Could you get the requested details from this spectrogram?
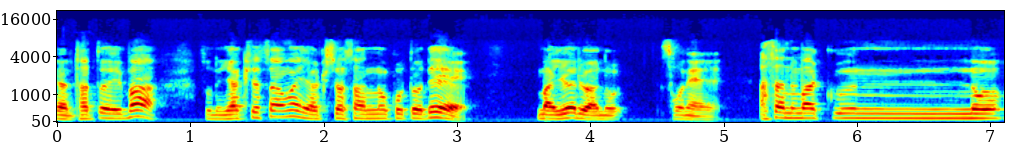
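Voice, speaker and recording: The pace is fairly slow. A man speaks at a fairly high pitch that varies in an ordinary way. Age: 40s. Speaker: stage actor and theater crew, podcaster. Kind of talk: casual chat. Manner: animated.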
